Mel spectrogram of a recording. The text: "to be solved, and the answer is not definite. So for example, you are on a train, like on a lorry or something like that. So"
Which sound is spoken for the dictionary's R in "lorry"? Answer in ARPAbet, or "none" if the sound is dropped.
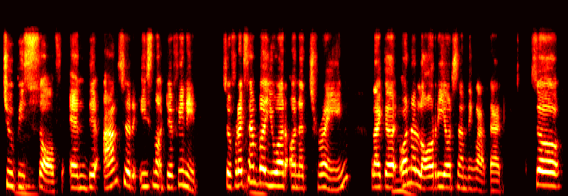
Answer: R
